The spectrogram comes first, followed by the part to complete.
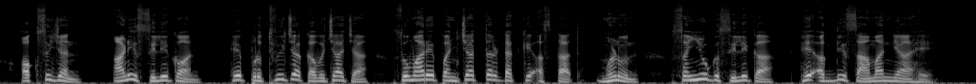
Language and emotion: Marathi, neutral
